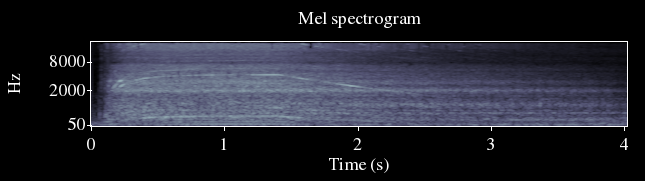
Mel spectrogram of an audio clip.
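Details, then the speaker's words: Bissell PowerForce Helix vacuum spins up with high whine and rough undertone, then winds down; motor seems fine, wind-down noise suggests worn brush roll bearings, to be replaced. "That to me on wind down sounds like that might be the brush roll. If this turns fairly easy like this, I'm thinking this is one of the ones that I need to go and do something with the brush roll bearings."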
